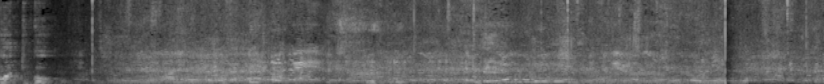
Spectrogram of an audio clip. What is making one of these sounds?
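A crowd of young people murmurs and calls out together.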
